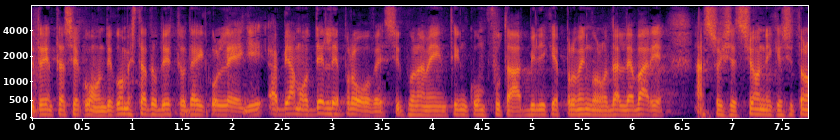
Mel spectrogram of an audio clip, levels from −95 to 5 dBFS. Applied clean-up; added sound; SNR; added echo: none; none; none; none.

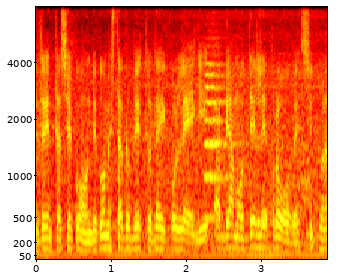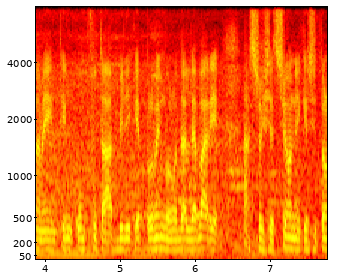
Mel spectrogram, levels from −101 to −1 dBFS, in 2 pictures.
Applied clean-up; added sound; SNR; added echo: none; Vehicle horn, car horn, honking; 8 dB; none.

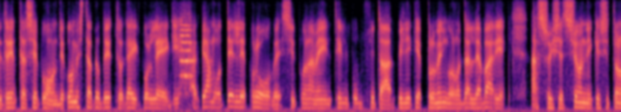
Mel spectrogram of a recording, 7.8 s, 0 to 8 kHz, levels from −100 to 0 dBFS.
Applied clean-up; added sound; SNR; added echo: neural diffusion model UNIVERSE++.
